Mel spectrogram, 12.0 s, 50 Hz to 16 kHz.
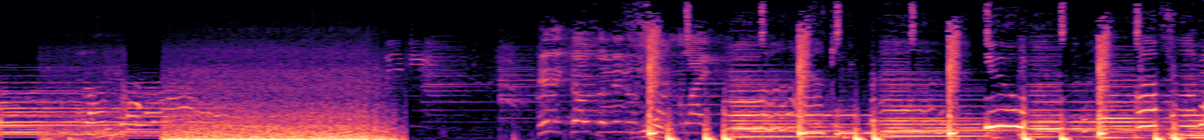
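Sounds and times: loud steady rumbling with hiss: 1.6 - 4.1.

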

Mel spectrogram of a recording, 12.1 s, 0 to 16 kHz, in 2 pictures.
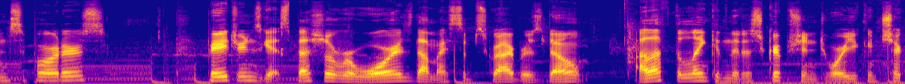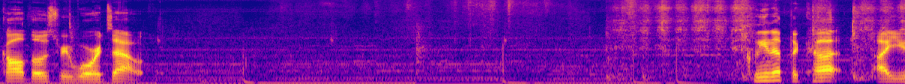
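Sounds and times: background music: 0.0 - 12.0
block plane shaving wood: 10.1 - 12.0.

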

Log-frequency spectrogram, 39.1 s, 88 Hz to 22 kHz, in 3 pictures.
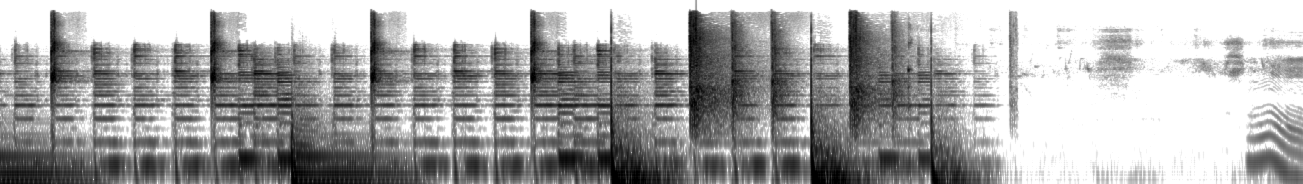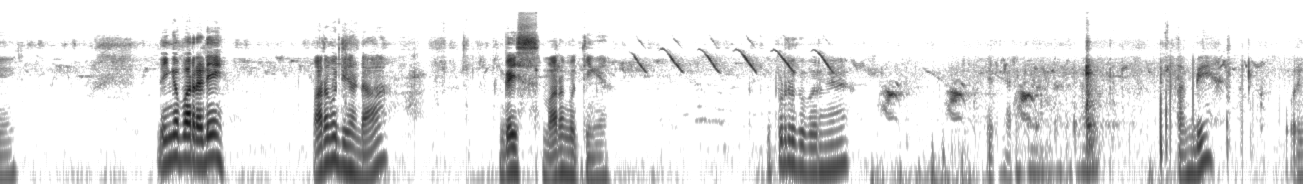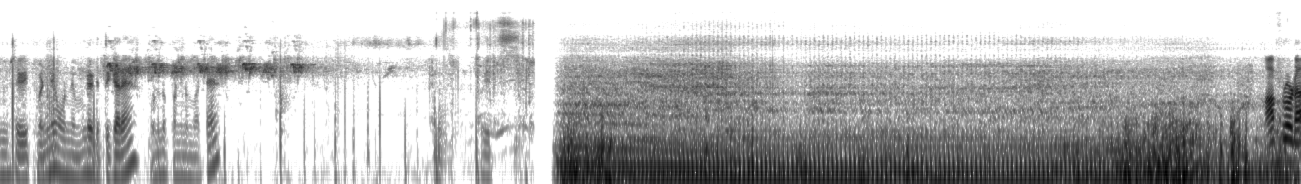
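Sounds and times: background music: 0.0 - 10.0
faint bird chirps: 10.2 - 16.3, 16.9 - 26.2, 26.9 - 30.4.

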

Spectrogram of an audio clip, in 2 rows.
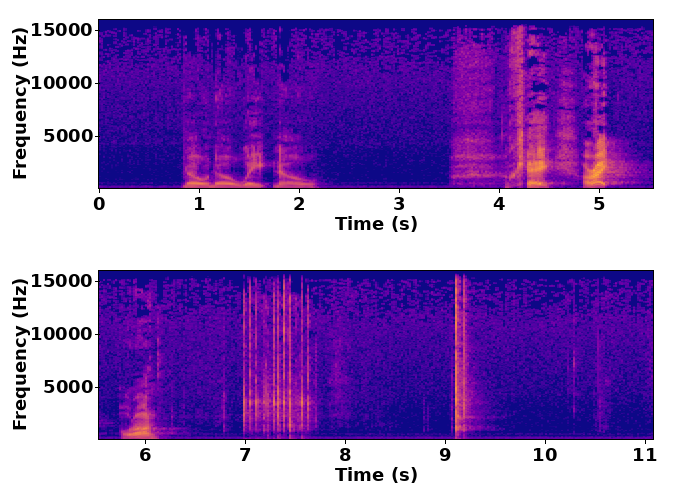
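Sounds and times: computer keyboard typing: 7.0 - 7.8.

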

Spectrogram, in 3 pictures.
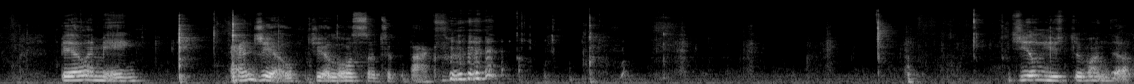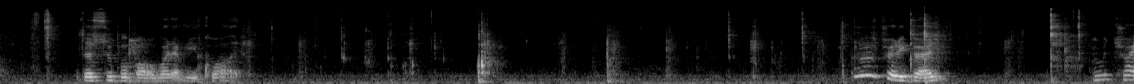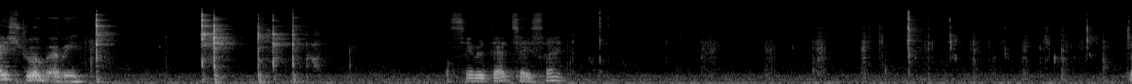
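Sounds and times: chewing crunchy cereal: 5.0 - 10.2, 11.7 - 22.3, 28.3 - 34.0.

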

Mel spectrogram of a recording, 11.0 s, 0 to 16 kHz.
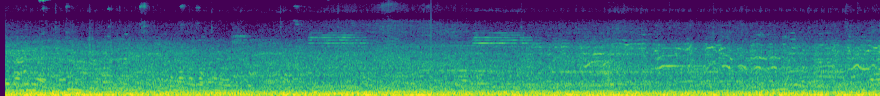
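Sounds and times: road rumble inside car: 4.7 - 6.0, 6.6 - 11.0.

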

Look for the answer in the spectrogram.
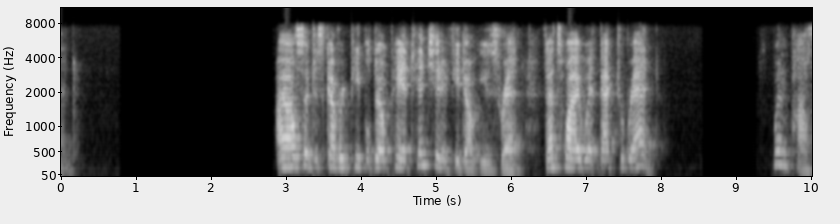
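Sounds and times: woman's voice: 2.9 - 8.0, 9.5 - 10.0.

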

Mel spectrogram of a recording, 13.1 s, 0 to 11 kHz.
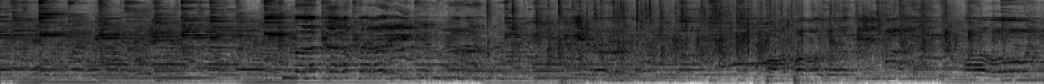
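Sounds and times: acoustic guitars playing slow song: 0.0 - 13.0.

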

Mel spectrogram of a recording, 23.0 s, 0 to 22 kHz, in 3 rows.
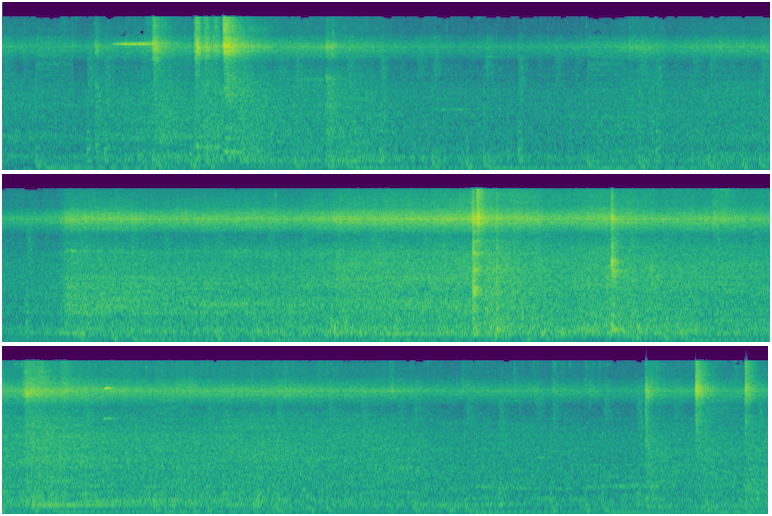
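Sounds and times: street traffic: 0.0 - 23.0.

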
